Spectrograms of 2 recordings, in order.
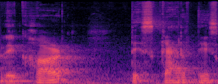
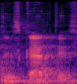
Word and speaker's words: Descartes: Si hablamos del vector posición, la posición de una partícula, por ejemplo, en coordenadas rectangulares o cartesianas, en honor a Descartes, conocido como lo pronunciamos, Descartes, en francés me parece que es Descartes, en coordenadas rectangulares, está dada por tres números.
